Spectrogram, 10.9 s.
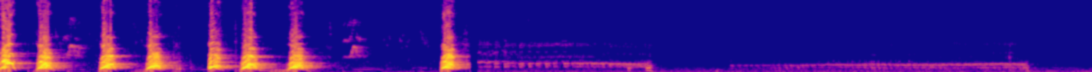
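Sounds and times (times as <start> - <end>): small dog barking: 0.0 - 3.4, 4.4 - 4.7.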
